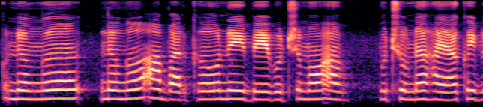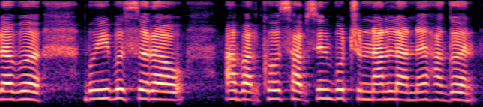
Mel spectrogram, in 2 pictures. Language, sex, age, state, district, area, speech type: Bodo, female, 30-45, Assam, Chirang, rural, spontaneous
